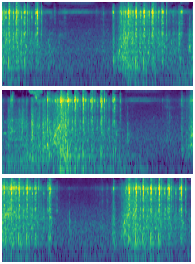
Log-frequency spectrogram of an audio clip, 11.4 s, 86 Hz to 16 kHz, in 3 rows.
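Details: Craftsman Eager 1 22" self-propelled mower with 5.5HP Tecumseh engine, fresh gas, spark confirmed: each pull gives a short ragged sputtering burst that dies at once.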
